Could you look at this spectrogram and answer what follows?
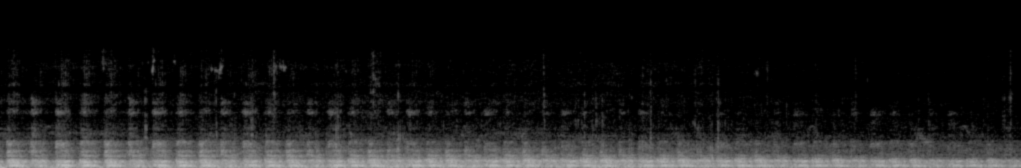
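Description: LGB garden-railway model steam train and its freight wagons rolling past on the track: a steady, rapid rhythmic running sound that slowly fades as the train moves away.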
